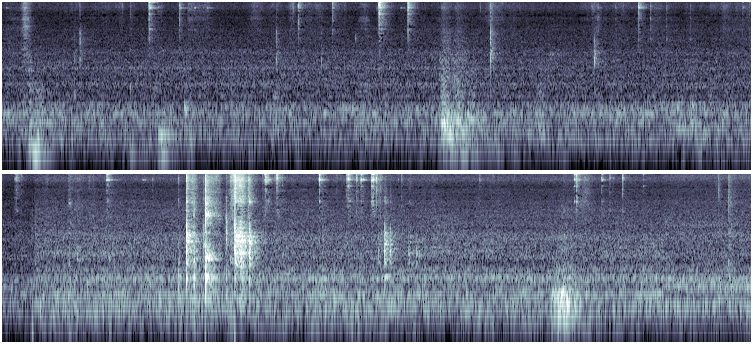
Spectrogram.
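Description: Boiled, peeled potatoes diced into small pieces with a knife for Bengali alu posto, giving quiet scattered taps and knocks of the blade on a board, with a louder cluster of clinks near the middle and no talking.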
